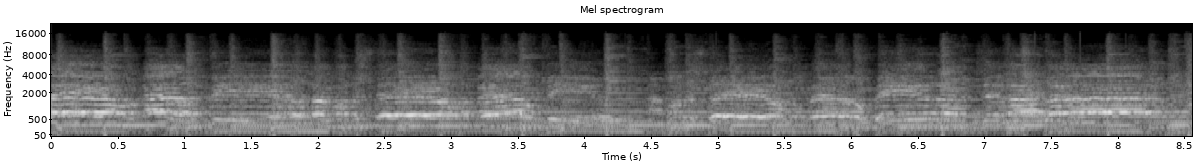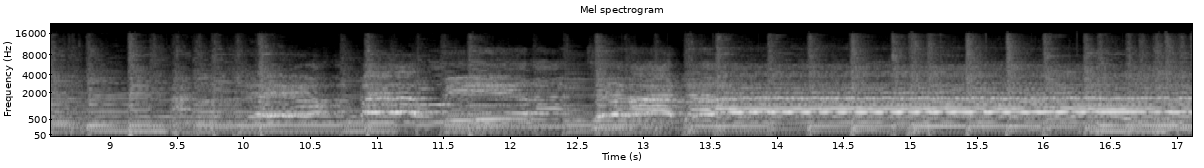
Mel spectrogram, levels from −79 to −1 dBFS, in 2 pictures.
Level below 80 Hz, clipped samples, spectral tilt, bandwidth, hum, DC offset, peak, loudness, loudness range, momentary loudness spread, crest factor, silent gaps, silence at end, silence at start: -50 dBFS; under 0.1%; -4 dB/octave; 16.5 kHz; none; under 0.1%; -6 dBFS; -22 LUFS; 5 LU; 10 LU; 16 dB; none; 0 s; 0 s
